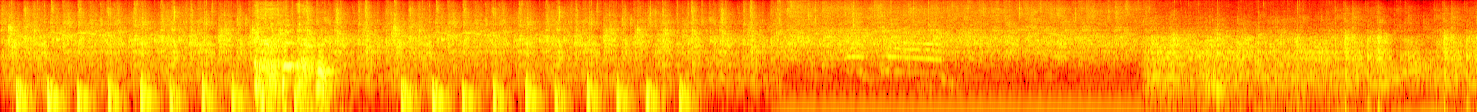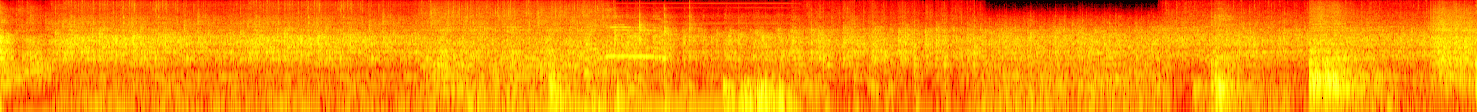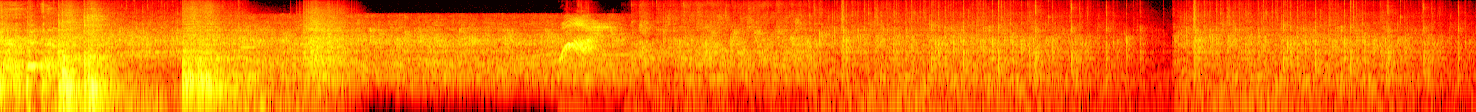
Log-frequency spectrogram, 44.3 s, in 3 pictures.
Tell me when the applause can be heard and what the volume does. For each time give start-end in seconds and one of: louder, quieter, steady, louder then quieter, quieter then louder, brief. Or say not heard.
0.0-44.2 quieter.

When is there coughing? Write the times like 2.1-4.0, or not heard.
2.1-3.4, 29.5-30.4.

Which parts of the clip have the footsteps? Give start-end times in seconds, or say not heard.
not heard.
